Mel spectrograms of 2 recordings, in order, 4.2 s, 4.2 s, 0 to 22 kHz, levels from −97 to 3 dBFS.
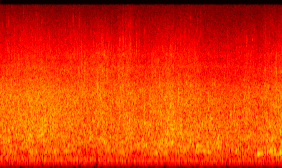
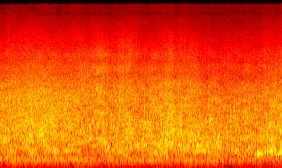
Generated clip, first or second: second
